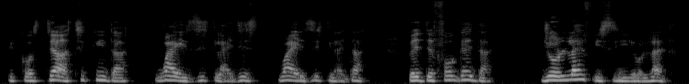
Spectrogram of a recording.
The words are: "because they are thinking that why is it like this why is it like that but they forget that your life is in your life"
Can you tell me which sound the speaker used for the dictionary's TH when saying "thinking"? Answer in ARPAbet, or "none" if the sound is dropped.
T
